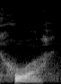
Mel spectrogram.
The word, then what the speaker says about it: ruach: In his first publication of the LBRP in 1932, Rigardi wrote that the sword to represent the dispelling critical faculty of the ruach, a Kabbalistic term for one of the levels of the soul, it literally means breath, huah, it's pronounced more like huah in modern Hebrew, is usually the instrument employed in this connection.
